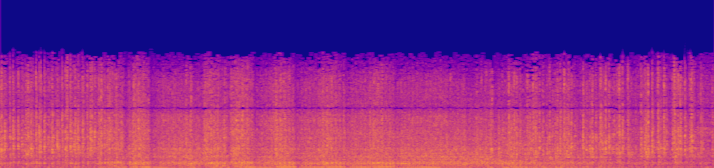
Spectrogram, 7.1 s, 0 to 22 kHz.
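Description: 1979 Ford F-150's 460 big-block V8 running steadily, blipped up and down three times in quick succession in the middle.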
